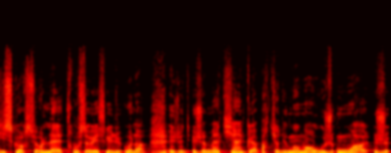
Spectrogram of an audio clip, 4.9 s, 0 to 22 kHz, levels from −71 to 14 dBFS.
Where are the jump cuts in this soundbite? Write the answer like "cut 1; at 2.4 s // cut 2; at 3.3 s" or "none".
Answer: none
